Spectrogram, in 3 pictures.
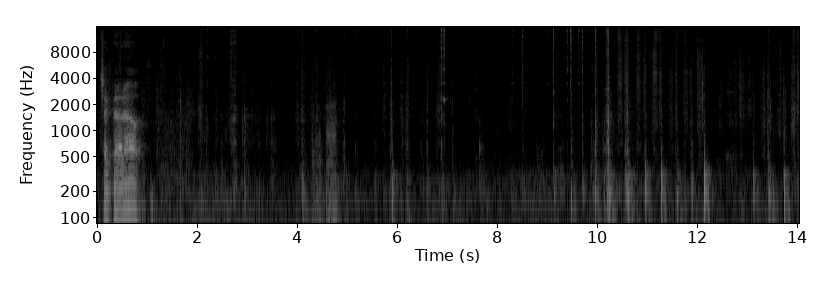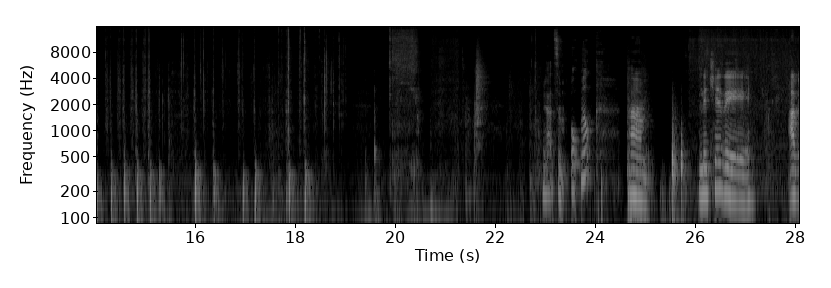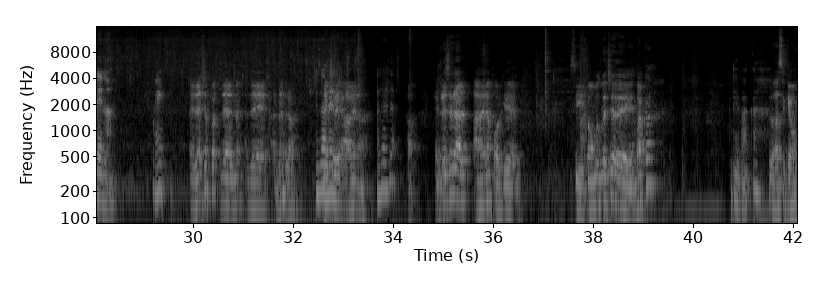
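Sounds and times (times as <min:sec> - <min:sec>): blade scraping cardboard: 0:02.1 - 0:07.1, 0:09.5 - 0:18.4
knife sawing through cookies: 0:09.6 - 0:18.1.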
